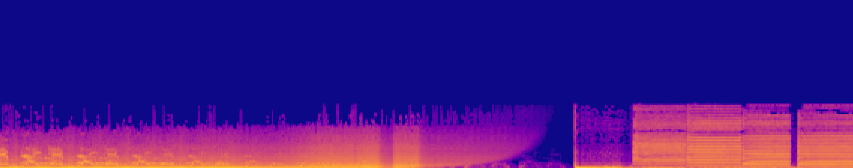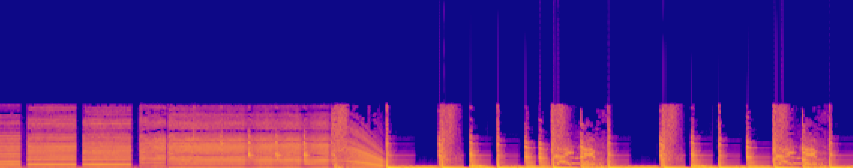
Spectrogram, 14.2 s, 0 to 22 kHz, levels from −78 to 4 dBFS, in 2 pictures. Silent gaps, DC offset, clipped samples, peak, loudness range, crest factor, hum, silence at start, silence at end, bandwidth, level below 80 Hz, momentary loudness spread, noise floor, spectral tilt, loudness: none; under 0.1%; under 0.1%; 0 dBFS; 6 LU; 10 dB; none; 0 s; 0 s; 8.8 kHz; -12 dBFS; 6 LU; -46 dBFS; -5 dB/octave; -11 LUFS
